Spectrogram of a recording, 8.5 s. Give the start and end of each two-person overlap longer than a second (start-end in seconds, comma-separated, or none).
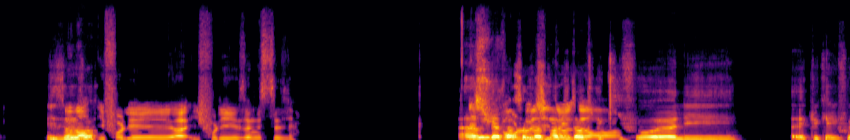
4.7-6.2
